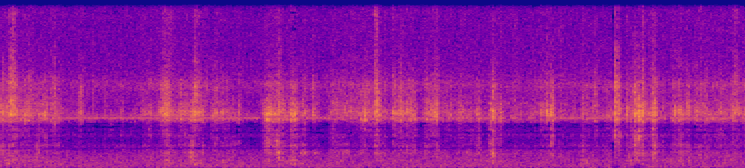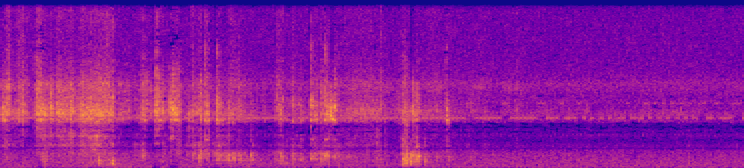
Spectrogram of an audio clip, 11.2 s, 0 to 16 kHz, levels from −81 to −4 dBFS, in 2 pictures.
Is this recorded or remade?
recorded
